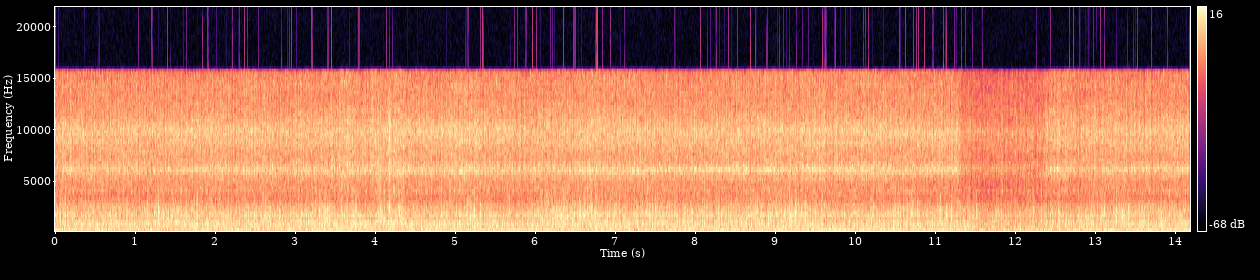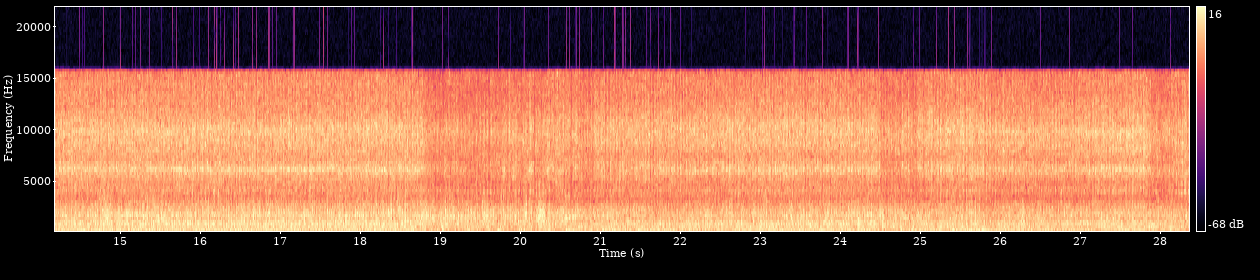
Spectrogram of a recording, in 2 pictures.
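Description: Motorized bicycle chopper's small engine running under way through its fiber-packed muffler, mixed with heavy wind rush on the microphone. A steady engine note drops out and comes back a few times.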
